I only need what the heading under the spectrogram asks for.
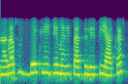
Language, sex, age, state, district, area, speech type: Urdu, female, 30-45, Bihar, Gaya, urban, conversation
